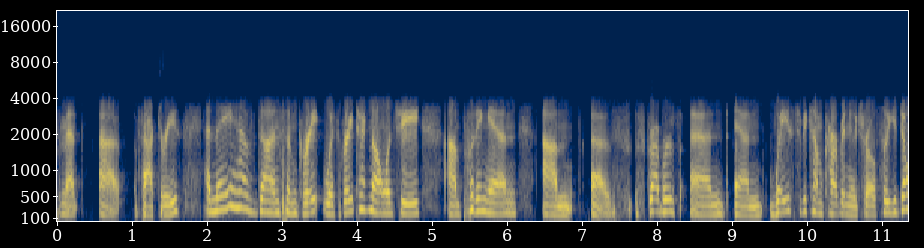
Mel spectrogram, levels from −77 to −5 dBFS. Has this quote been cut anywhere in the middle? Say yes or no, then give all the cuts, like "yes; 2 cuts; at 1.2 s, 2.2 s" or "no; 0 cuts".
no; 0 cuts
